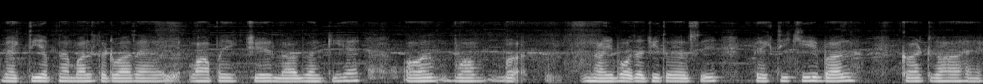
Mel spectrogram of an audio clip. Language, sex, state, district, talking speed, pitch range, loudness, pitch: Hindi, male, Uttar Pradesh, Jyotiba Phule Nagar, 170 wpm, 150-160 Hz, -16 LUFS, 150 Hz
